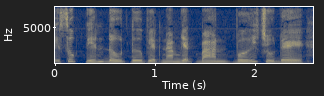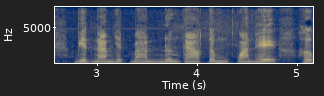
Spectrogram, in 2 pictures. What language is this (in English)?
Vietnamese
